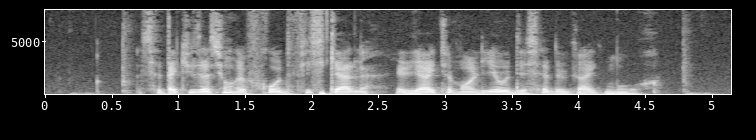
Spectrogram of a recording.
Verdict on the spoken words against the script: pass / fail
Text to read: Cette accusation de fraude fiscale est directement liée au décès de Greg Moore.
pass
